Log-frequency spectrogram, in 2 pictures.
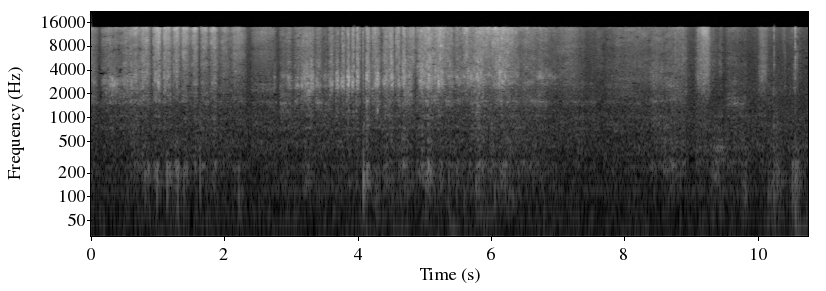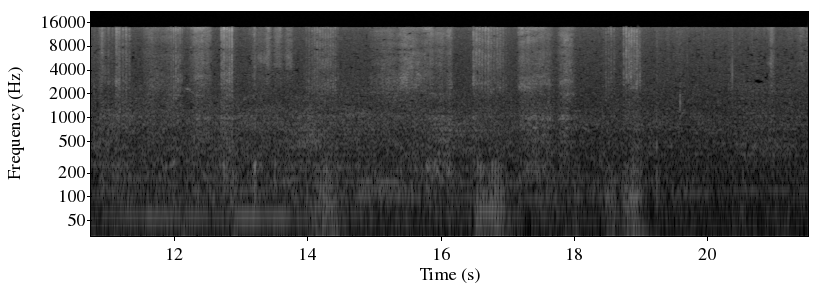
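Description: Dry rubbing and scratching on drawing paper, many short scraping strokes, louder over the first six seconds or so and softer after.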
